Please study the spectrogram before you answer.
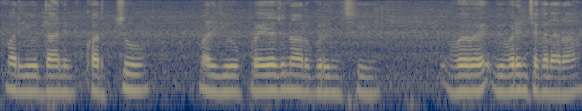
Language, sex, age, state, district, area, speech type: Telugu, male, 18-30, Andhra Pradesh, Nandyal, urban, spontaneous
